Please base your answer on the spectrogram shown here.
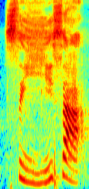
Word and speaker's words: ศีรษะ: สอง คือ คำ ว่า ศีรษะ อ่าน ว่า ศีรษะ ก็ คือ สอง อีก สี ไม่ ได้ อ่าน เหมือน คำเขียน คำ เขียน มัน คือ ศ. รอ อีก สี แต่ คำ อ่าน มัน จะ อ่าน แค่ 2 e's สี ธรรมดา เห็น ไหม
